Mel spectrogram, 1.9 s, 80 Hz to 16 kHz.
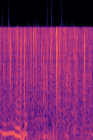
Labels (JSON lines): {"label": "biophony, cascading saw", "recorder": "SoundTrap 600 or HydroMoth"}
